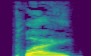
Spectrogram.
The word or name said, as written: play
